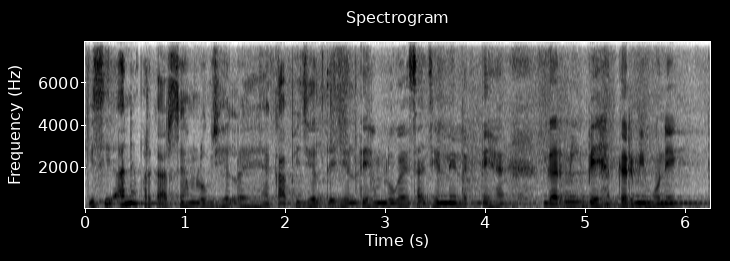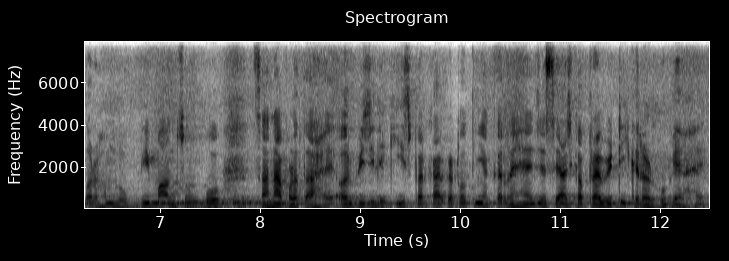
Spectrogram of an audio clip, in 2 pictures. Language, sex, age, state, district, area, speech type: Hindi, male, 30-45, Uttar Pradesh, Bhadohi, urban, spontaneous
